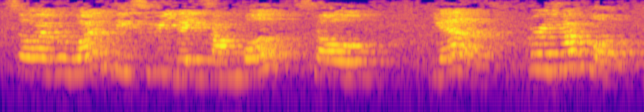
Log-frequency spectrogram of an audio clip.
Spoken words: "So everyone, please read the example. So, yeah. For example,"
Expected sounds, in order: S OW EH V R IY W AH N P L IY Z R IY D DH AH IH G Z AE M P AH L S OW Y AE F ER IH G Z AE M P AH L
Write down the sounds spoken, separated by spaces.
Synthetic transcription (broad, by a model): S OW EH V IY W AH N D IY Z R IY D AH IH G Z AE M P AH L S OW Y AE F ER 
